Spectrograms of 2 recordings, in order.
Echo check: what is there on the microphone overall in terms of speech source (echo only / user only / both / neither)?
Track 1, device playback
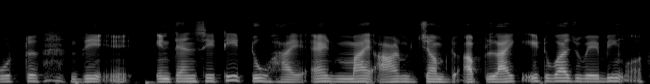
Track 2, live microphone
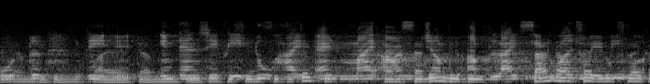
both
